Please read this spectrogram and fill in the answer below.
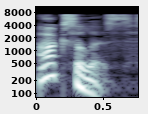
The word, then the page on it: oxalis: British English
